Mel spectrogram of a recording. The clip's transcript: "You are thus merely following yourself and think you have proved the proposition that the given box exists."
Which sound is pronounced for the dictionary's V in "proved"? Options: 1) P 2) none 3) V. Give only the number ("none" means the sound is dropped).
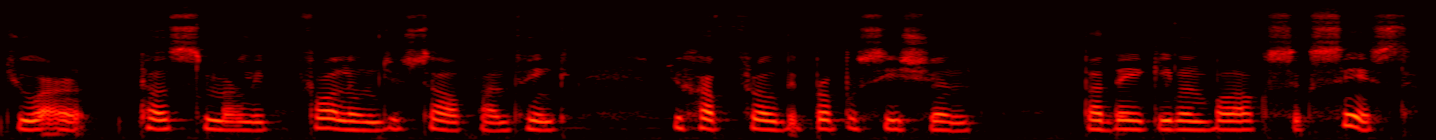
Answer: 2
